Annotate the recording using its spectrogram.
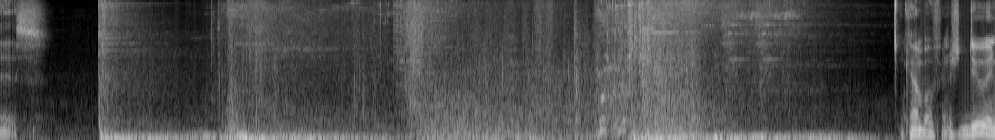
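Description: A heavy lid grinds open with a rising rumble and shimmer.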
